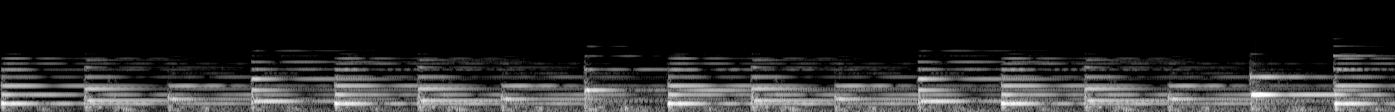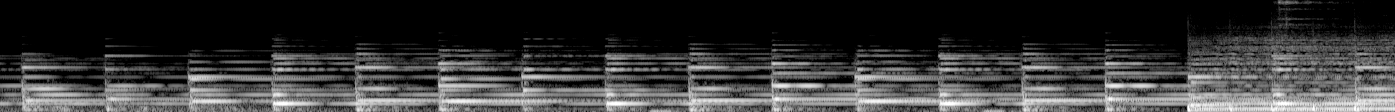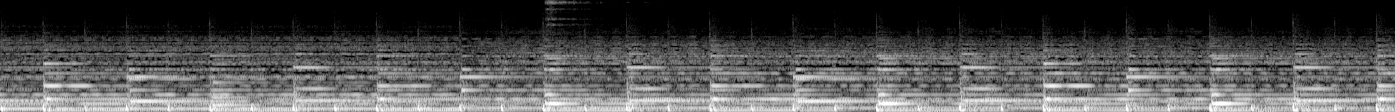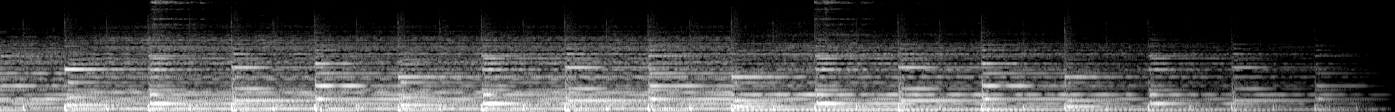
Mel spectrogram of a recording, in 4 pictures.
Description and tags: Two harmonising pianos interchanging melodies with a mellotron arrangement and percussion joining in half way.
